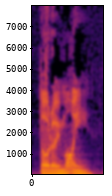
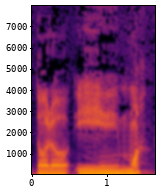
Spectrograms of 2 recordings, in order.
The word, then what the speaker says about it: Toro y Moi: Tengo que reconocer que hasta ayer yo mismo lo pronunciaba Toro y Moi, como si fuera Moisés y fueran dos. Pero al parecer su nombre viene de la palabra en español Toro y la francesa Moi, que significa yo.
